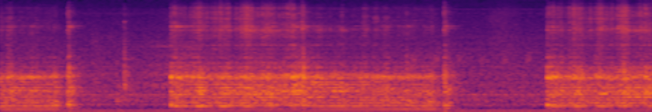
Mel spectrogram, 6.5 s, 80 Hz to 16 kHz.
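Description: CD-ROM drive's sled stepper motor, driven by an L293D motor shield at 50 RPM, running the optical pickup along its lead screw with a steady buzzing whine. It runs in stretches of one to three seconds, broken twice by about a second of quieter hum.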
